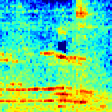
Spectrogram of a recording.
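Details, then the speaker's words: Baby girl crying in the background, a faint, high-pitched wailing cry after seeing her mother and wanting to be held. "so it's I don't know if you can hear my baby crying in the background she saw me"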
